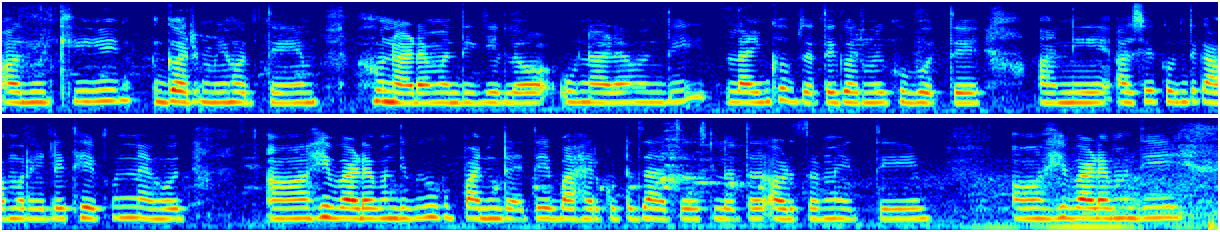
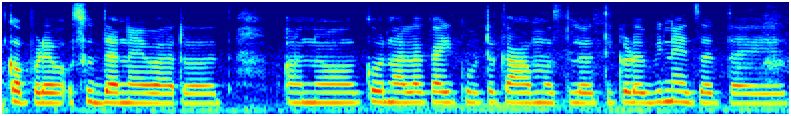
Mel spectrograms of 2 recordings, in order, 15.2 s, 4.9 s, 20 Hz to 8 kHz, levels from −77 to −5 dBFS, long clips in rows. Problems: constant background noise, background conversations at intervals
